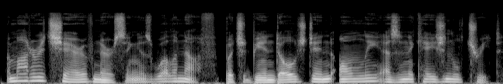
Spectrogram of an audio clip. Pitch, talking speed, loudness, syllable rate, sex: 120 Hz, 215 wpm, -16 LUFS, 6.3 syllables/s, male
